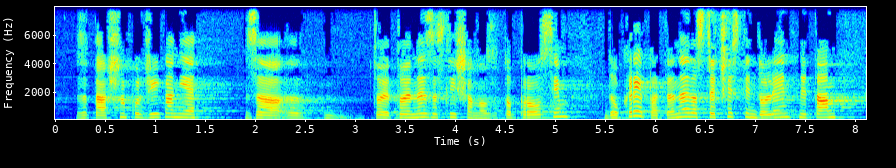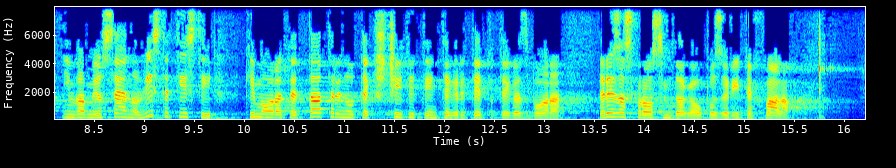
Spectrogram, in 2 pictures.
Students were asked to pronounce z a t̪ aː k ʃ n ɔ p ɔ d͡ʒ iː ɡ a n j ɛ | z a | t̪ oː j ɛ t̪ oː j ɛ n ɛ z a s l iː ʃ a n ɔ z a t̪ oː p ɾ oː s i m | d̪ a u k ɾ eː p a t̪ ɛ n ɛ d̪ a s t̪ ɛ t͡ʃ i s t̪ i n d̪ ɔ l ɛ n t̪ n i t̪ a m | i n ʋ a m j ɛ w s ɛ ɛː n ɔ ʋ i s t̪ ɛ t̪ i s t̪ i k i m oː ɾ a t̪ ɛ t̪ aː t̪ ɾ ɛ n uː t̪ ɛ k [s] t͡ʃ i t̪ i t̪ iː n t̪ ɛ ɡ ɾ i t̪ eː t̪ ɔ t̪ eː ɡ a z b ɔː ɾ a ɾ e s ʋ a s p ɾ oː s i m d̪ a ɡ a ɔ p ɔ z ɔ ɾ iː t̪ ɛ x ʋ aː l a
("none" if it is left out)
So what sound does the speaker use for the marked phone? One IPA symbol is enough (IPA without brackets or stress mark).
ʃ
